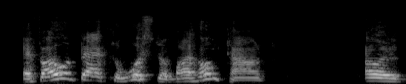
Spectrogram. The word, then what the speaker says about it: Worcester: First of all, uh the town he's from is from Worcester. It's pron it's pronounced Worcester. It's spelled W O R C T R. It's one of those weird English pronunciations.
